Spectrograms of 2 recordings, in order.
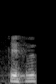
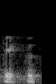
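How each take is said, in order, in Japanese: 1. やわらかい「fu」の音で終わります。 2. かたい「kku」の音で終わります。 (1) "テフって、" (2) "テックっていう人が多いのかもしれません"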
